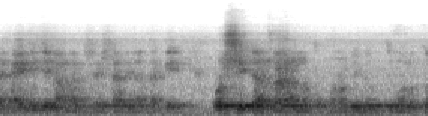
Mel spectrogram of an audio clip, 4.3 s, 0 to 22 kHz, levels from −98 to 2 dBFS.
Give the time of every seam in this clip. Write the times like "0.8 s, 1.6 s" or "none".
none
